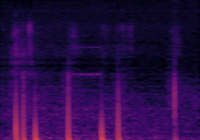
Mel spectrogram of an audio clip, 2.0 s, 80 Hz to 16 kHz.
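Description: Light mechanical clicks of the buttons and encoder knobs on a Teenage Engineering OP-1 synthesizer being worked by hand, about seven short taps at irregular intervals.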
